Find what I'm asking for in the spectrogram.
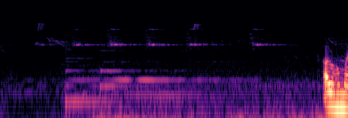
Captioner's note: birds chirping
